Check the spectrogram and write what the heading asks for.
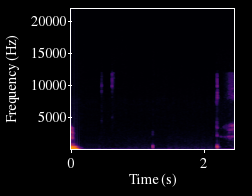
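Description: Near silence in a pause between spoken announcements, after the last word dies away, broken only by one faint, short click a little over a second in.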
